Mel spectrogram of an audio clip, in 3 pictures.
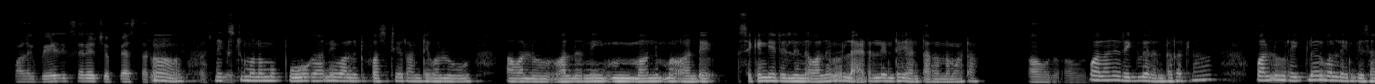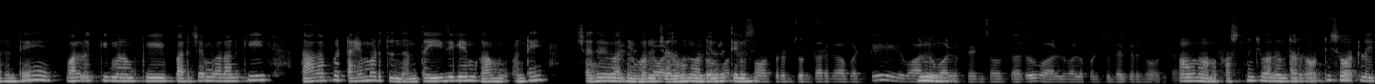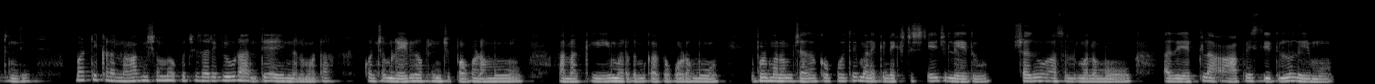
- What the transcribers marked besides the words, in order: in English: "బేసిక్స్"; in English: "నెక్స్ట్"; in English: "ఫస్ట్ ఇయర్‌లో"; in English: "ఫస్ట్ ఇయర్"; in English: "సెకండ్ ఇయర్"; in English: "లాడర్ ఎంట్రీ"; in English: "రెగ్యులర్"; in English: "రెగ్యులర్"; in English: "ఫ్రెండ్స్"; in English: "ఫస్ట్"; in English: "సో"; in English: "బట్"; in English: "లేట్‌గా ఫ్రెండ్‌షిప్"; in English: "నెక్స్ట్ స్టేజ్"
- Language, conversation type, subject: Telugu, podcast, మీ జీవితంలో జరిగిన ఒక పెద్ద మార్పు గురించి వివరంగా చెప్పగలరా?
